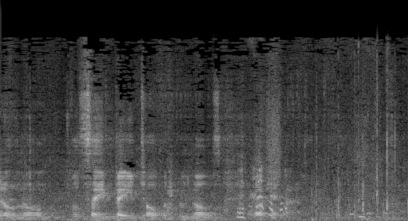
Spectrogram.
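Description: A man announces through a loudspeaker outdoors.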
